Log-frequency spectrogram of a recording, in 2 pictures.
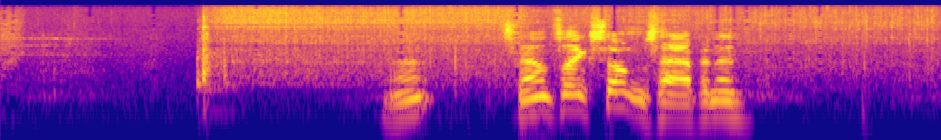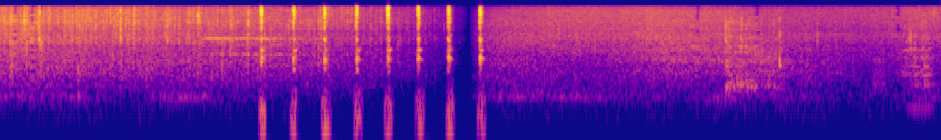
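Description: Bread sizzles in a hot frying pan.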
